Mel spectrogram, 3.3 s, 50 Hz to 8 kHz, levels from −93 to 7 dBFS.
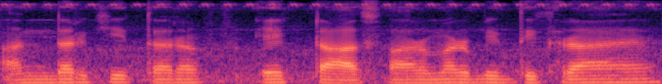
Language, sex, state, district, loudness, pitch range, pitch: Hindi, male, Uttar Pradesh, Lucknow, -20 LUFS, 115-120 Hz, 115 Hz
